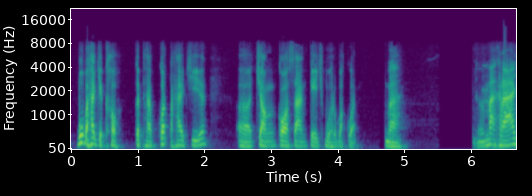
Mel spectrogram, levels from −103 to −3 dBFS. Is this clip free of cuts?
no; 1 cut; at 4.6 s

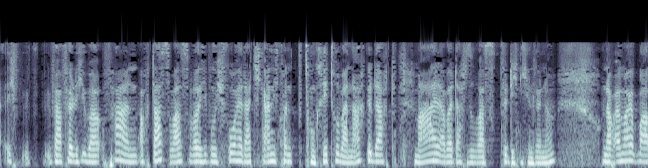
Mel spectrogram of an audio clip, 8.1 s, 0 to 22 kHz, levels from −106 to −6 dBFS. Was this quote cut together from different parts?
yes; 7 cuts; at 1.7 s, 2.1 s, 3.5 s, 5.2 s, 5.8 s, 6.3 s, 6.7 s

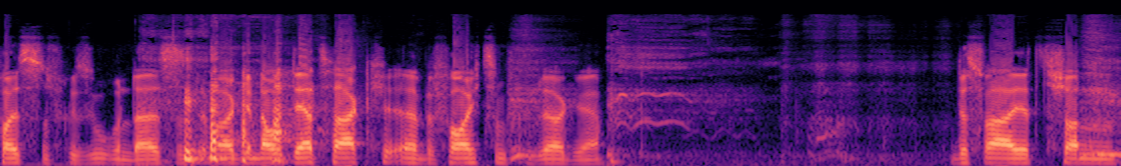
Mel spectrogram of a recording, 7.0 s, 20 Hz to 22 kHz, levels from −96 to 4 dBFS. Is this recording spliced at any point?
no; 0 cuts

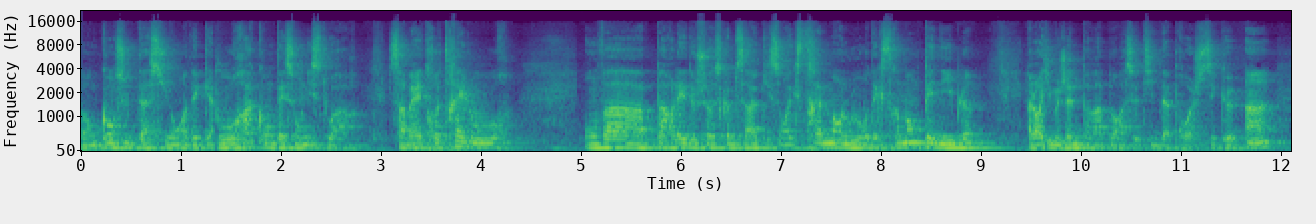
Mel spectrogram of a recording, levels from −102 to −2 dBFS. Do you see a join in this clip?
yes; 3 cuts; at 1.3 s, 4.9 s, 9.6 s

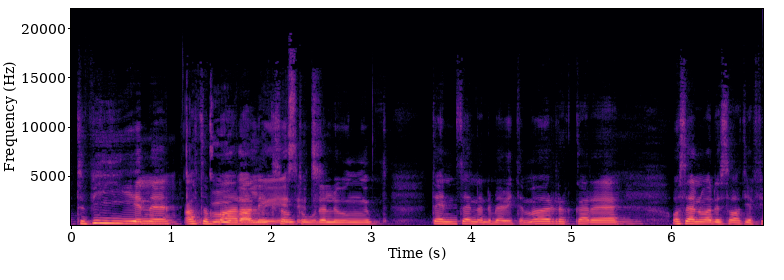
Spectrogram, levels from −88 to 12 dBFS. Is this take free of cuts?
no; 2 cuts; at 1.1 s, 3.9 s

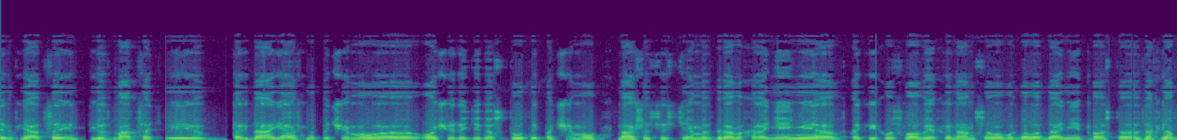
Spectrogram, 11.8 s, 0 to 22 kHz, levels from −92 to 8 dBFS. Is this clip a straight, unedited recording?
no; 1 cut; at 6.1 s

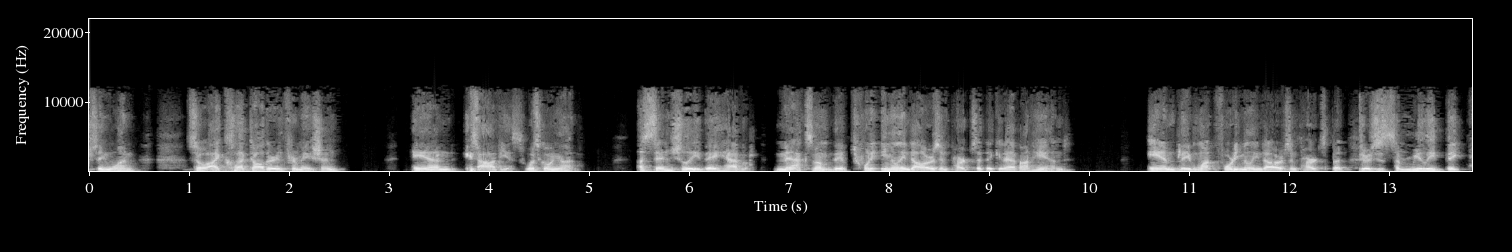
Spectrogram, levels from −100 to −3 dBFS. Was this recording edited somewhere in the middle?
yes; 5 cuts; at 3.9 s, 6.7 s, 7.6 s, 11.0 s, 12.7 s

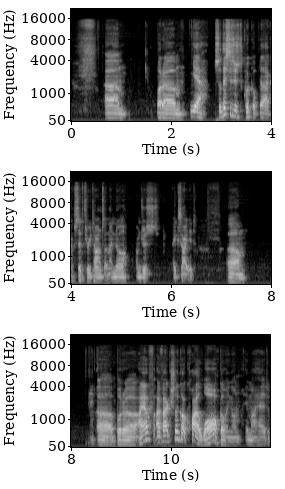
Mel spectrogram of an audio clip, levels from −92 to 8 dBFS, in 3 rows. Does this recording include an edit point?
no; 0 cuts

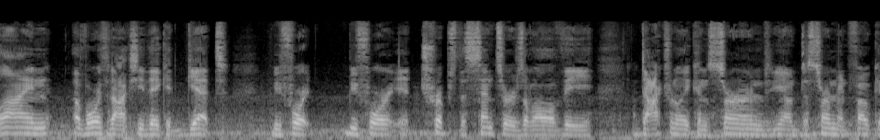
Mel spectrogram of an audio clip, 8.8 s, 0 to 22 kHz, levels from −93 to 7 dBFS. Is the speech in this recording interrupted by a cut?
yes; 1 cut; at 6.3 s

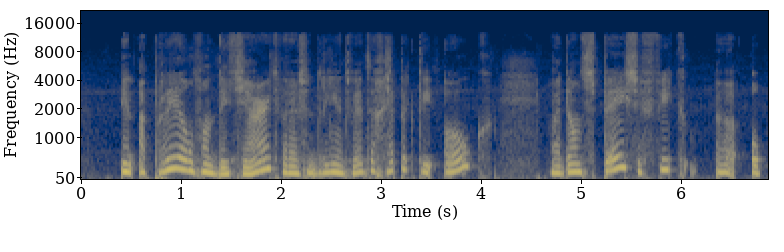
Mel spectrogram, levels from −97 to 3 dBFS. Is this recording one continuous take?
yes; 0 cuts

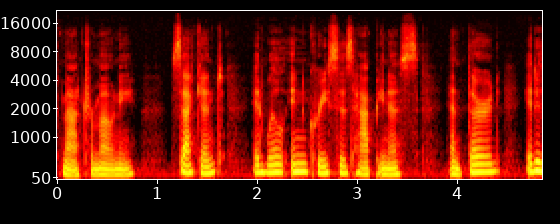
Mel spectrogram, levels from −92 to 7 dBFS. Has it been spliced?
no; 0 cuts

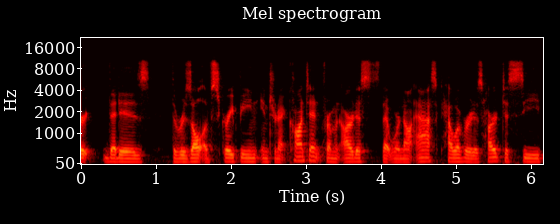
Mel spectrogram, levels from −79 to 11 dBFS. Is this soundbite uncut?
yes; 0 cuts

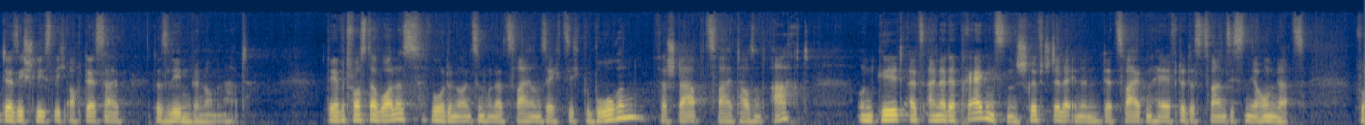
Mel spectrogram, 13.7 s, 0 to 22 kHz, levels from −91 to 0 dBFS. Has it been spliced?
no; 0 cuts

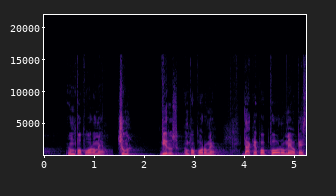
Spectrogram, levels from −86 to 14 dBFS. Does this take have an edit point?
yes; 1 cut; at 1.4 s

